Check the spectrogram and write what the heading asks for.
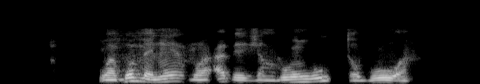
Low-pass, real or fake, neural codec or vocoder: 5.4 kHz; fake; autoencoder, 48 kHz, 32 numbers a frame, DAC-VAE, trained on Japanese speech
